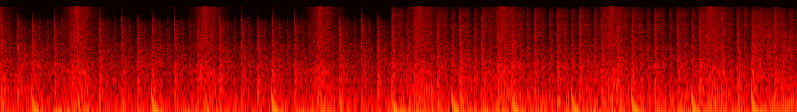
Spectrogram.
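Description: A rapid volley of gunshots, sharp cracks and booms firing repeatedly and irregularly for several seconds, loud and close, with no talking.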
